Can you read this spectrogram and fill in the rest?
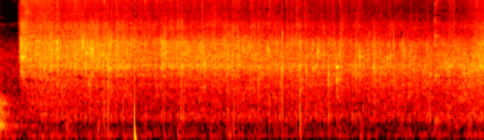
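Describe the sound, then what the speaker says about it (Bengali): Grated ginger and garlic hitting hot oil for egg fried rice, a bright, dense sizzle that flares up at once and holds steady, with a couple of sharp utensil knocks and no talking. "আদা রসুন খুব ভালোভাবে ভেজে নেব।"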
